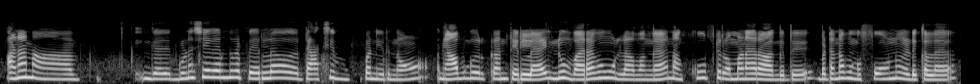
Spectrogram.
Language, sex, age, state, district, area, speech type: Tamil, female, 18-30, Tamil Nadu, Erode, rural, spontaneous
